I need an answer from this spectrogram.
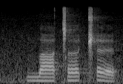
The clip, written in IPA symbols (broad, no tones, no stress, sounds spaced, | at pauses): n̪ a ǀ ɜ ǁ ɛ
